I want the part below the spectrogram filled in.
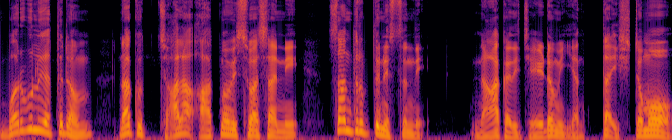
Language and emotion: Telugu, happy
